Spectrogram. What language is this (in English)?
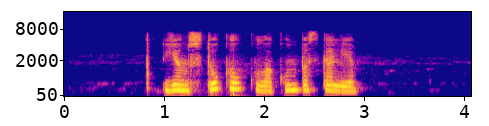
Belarusian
